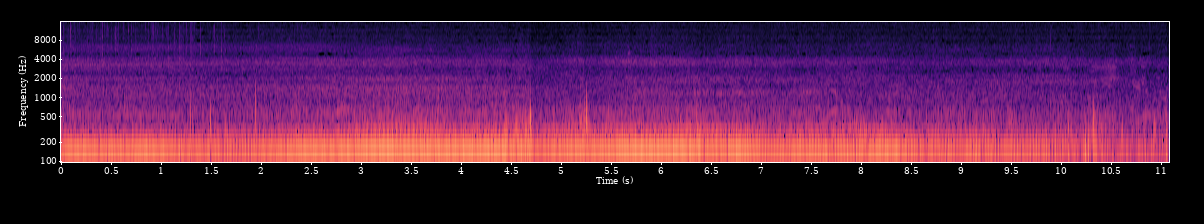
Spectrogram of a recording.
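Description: A truck engine idles with a low, steady rumble close by.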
